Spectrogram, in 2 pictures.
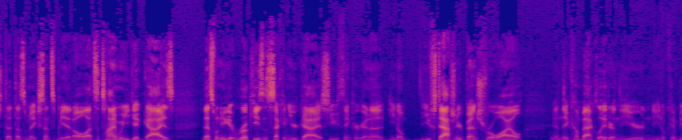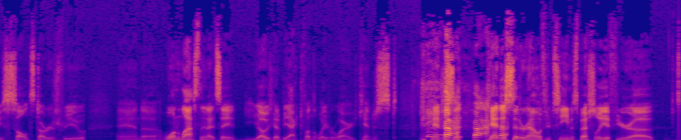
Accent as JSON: {"language": "English", "region": "North Dakota", "country": "United States", "tie": "born or raised there", "said": "growing up in North Dakota"}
